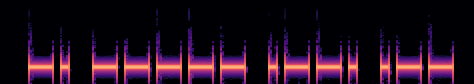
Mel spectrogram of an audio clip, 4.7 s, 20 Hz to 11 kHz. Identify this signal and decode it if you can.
Morse code, heard as a keyed tone, about 15 wpm, 700 Hz. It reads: N0PW
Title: USA Callsign DE Callsign - 4 Characters - 15wpm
